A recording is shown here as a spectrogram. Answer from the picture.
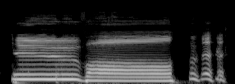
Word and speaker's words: Duval: Don't say it wrong. Did you ever see his first press conference when somebody asked him? He had no idea. He went, Duval. Yeah. You gotta say Duval.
